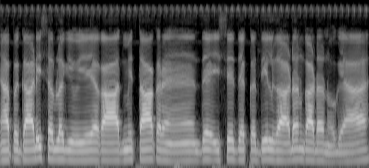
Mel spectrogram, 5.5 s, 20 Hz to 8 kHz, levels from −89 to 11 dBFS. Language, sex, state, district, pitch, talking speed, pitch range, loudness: Hindi, male, Bihar, Kaimur, 125 Hz, 225 wpm, 120-130 Hz, -17 LUFS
